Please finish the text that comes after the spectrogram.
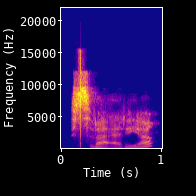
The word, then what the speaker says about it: Sverige: I hope that you remember this, that Sweden is a little bit exceptional because of the pronunciation, right? The G turns into the sound Y. Can you tell me the reason why? That's right, because we have a soft vowel E, right?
